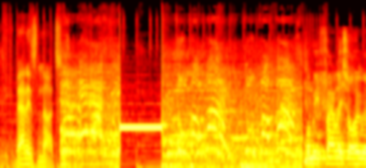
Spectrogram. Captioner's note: yelling in Spanish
